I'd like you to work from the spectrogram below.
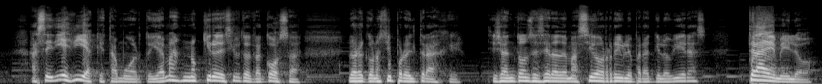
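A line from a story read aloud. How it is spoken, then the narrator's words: Woman shouting. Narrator (Spanish): gritó la mujer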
